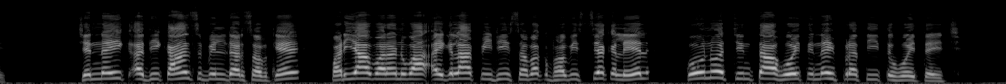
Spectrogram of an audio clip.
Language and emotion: Maithili, disgusted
